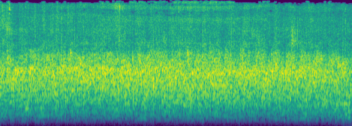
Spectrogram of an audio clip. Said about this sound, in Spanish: A él lo vamos a recibir, señoras y señores, con un fuerte aplauso.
